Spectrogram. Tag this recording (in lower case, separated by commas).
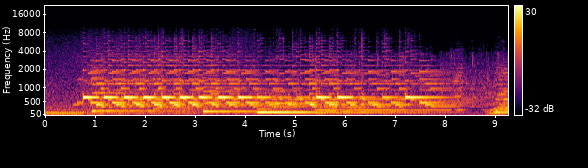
music, musical instrument, harp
